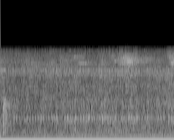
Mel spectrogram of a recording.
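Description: A steady low hum of room background, with a faint high squeak about one and a half seconds in.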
